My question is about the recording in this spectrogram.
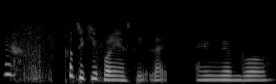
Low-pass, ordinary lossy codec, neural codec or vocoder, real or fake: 7.2 kHz; Opus, 24 kbps; none; real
